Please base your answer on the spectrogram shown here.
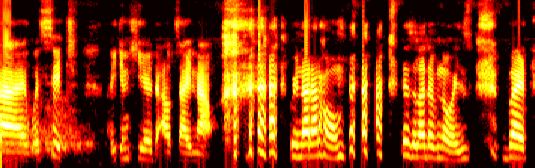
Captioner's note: laughs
